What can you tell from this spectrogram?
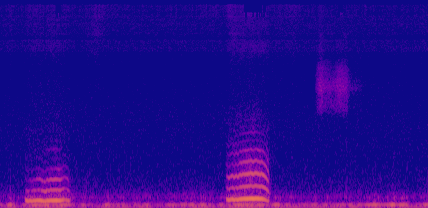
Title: Black Cat Snoring Loudly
